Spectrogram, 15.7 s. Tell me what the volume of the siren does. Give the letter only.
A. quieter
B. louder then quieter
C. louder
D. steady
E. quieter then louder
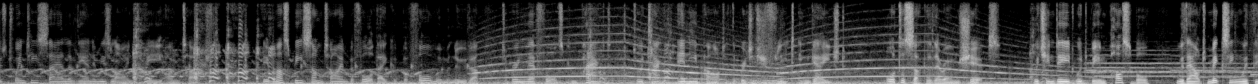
B.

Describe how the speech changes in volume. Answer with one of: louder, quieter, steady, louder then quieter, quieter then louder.
louder.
